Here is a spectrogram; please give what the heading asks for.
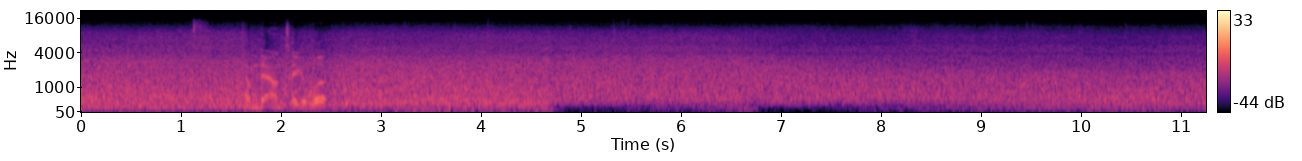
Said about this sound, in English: Heard the little waterfall here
